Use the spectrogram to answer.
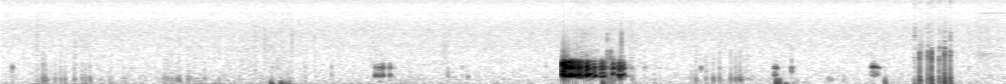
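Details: Stomach growling (borborygmi): quiet gurgles and one louder rumbling burst from the abdomen as gas and fluid move through the gut.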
